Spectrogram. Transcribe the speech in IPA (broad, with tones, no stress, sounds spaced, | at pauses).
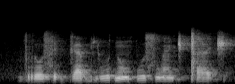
ɡ r o˩ s e˩ ɡ k æ˩˧˩ b j u˩˧ ɗ õ˩ p u˩˧˩ s w æ̃˩ t͡ʃ ǀ æ˩ t͡ʃ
